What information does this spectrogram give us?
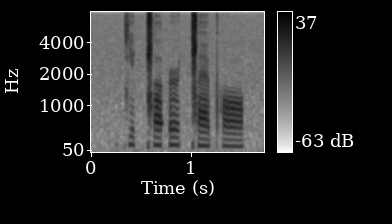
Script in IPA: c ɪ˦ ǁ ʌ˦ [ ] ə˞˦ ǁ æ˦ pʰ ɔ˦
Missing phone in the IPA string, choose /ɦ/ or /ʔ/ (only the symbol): ʔ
